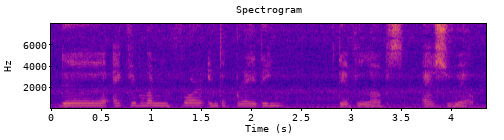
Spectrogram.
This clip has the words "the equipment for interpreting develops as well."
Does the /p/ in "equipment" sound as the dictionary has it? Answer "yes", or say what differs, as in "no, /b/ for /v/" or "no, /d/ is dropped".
no, /p/ is dropped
